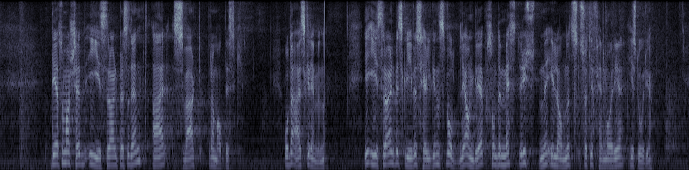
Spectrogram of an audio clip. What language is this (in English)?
Norwegian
